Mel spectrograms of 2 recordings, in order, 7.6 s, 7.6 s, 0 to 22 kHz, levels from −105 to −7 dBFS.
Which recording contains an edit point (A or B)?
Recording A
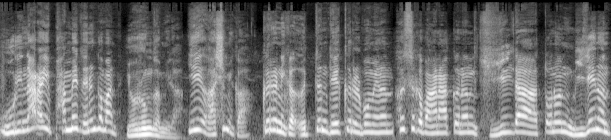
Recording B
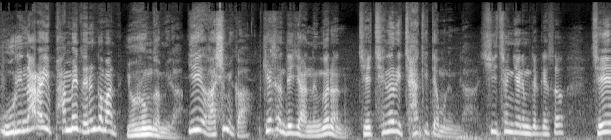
B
